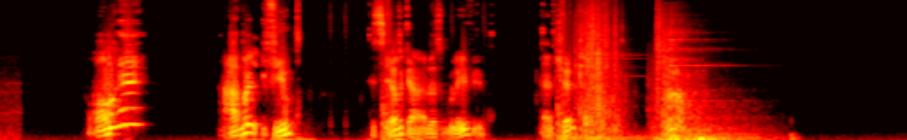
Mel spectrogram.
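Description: A young man talks casually through a headset microphone.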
